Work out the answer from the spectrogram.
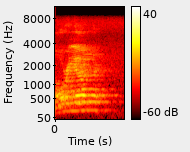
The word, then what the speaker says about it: Morion: The helmet I'm wearing right now is called a Morion helmet. I believe that's the correct pronunciation.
